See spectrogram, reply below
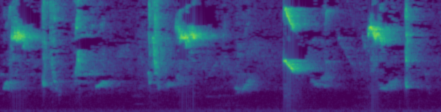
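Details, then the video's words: Jalak Rio myna in full song, played as a lure for Jalak Rio birds that are lazy singers; piercing high whistles alternating with scratchy buzzy notes in quick, uneven bursts. "JALAK RIO GACOR untuk pancingan RIO RIO BAHAN OMBYOKAN & MALAS BUNYI"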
